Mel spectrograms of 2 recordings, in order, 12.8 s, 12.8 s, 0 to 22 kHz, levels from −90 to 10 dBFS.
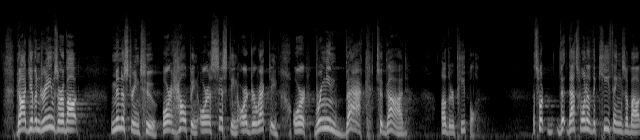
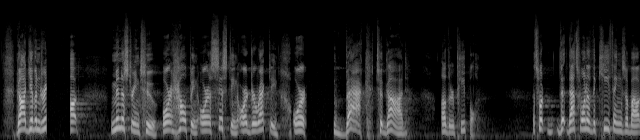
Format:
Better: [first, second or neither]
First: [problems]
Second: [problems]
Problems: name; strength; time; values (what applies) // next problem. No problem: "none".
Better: first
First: none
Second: audio cutting out; at 1 s and at 6 s for 0.5 s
